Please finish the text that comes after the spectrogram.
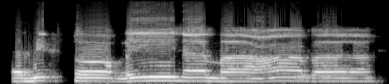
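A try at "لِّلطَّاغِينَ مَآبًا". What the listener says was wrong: এই যে মা এটা আইন হয়ে যাচ্ছে না একটু? হ্যাঁ, আইনটা হবে না। মা বা।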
